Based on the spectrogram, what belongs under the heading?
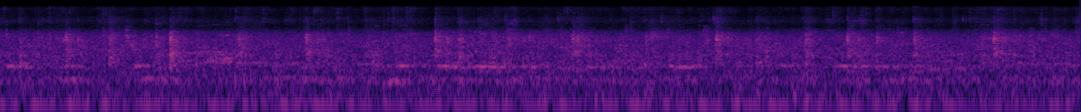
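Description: Close-miked mouth biting and chewing a hard, chalky grey lump, giving many small irregular crunches and crackles over a low steady hum.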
